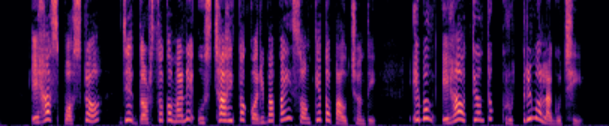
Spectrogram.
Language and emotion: Odia, disgusted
